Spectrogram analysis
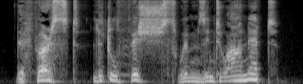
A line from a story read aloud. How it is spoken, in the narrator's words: he murmured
